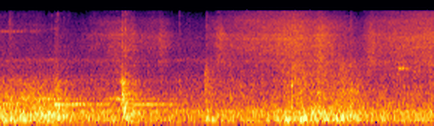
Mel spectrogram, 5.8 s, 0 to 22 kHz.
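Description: E217-series electric train standing at the platform with its doors open, its onboard equipment running with a steady hum, with a single sharp knock under two seconds in.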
